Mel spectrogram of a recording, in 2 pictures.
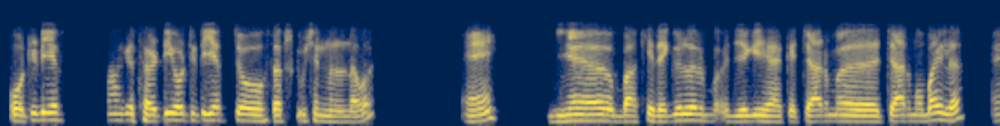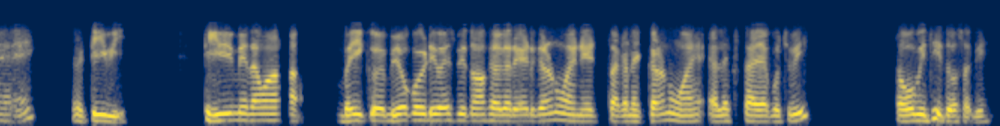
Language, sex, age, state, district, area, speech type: Sindhi, male, 30-45, Gujarat, Kutch, urban, conversation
